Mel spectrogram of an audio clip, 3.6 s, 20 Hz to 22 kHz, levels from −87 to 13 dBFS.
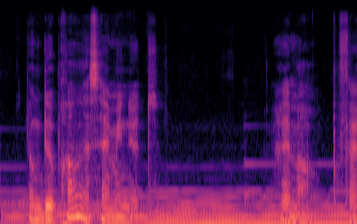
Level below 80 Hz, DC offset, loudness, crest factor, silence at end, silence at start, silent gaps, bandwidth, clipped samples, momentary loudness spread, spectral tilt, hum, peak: -26 dBFS; under 0.1%; -22 LUFS; 18 dB; 0 s; 0 s; none; 17 kHz; under 0.1%; 7 LU; -6 dB/octave; none; -2 dBFS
